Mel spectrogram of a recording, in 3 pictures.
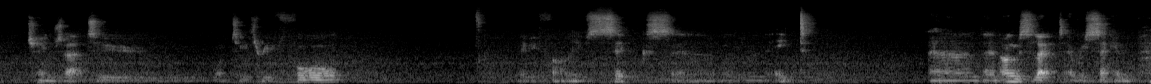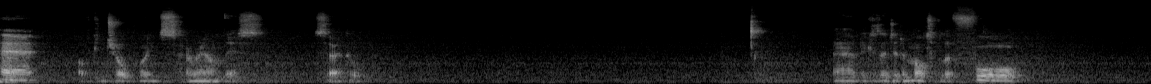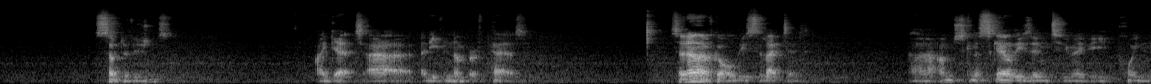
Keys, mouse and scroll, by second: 1.1 click, 2.2 click, 4.8 click, 5.5 click, 7.3 click, 9.0 right click, 9.8 shift+right click, 10.9 shift+right click, 11.2 shift+right click, 12.4 shift+right click, 12.8 shift+right click, 14.0 shift+right click, 14.8 shift+right click, 16.5 shift+right click, 17.7 shift+right click, 18.6 shift+right click, 19.8 shift+right click, 20.2 shift+right click, 21.2 shift+right click, 21.7 shift+right click, 23.1 shift+right click, 23.5 shift+right click, 24.2 shift+right click, 24.7 shift+right click, 26.0 s.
